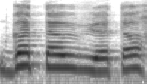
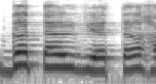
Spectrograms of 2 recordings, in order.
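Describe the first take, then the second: No difference in how they are said.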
